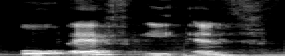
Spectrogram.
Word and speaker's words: often: First is often, OFTEN, often, ठीक है। यहाँ पर T साइलेंट होता है, इसलिए हम इसको पढ़ते हैं often, OFEN, पर लिखते हैं स्पेलिंग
